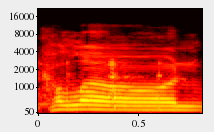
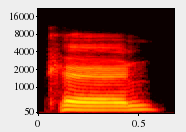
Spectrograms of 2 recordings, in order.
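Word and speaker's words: Köln: not from that region and then we've got cologne we've got kern it's not what's pronounced in germany and then we got rapid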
